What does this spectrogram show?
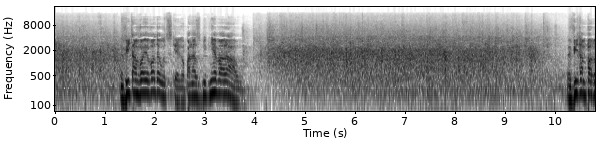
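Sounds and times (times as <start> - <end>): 
audience applause: 0.0 - 1.6, 4.0 - 10.2
speech: 1.3 - 3.9, 10.2 - 10.8.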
